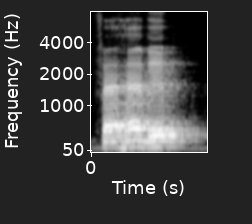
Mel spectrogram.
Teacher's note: ആഖിറൻ ഫഹബലി, ഫഹബ്, ഈ പദത്തിൽ ബാഇന് സുക്കൂൻ വരുന്നുണ്ട്. ഖൽഖല സുഗ്റ നൽകി ബാഇൻ്റെ സുക്കൂനിനെ ഹറക്കത്ത് പോലെ വ്യക്തമാക്കി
